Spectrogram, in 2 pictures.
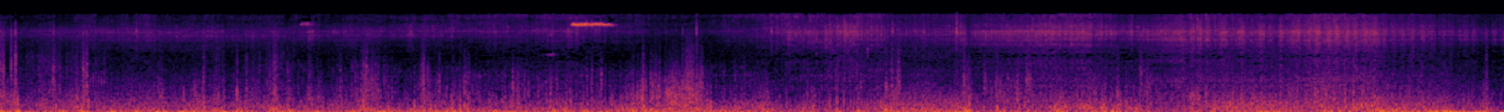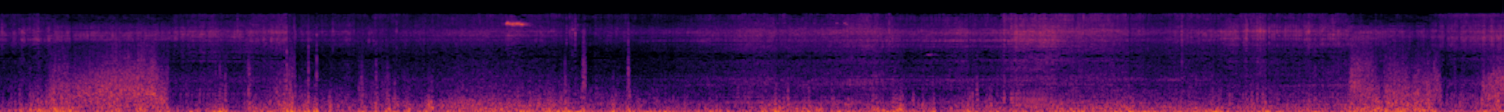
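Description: Wind rushing over the microphone of a riding trials motorcycle, with the bike's engine running underneath, the rush swelling and easing as speed changes.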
